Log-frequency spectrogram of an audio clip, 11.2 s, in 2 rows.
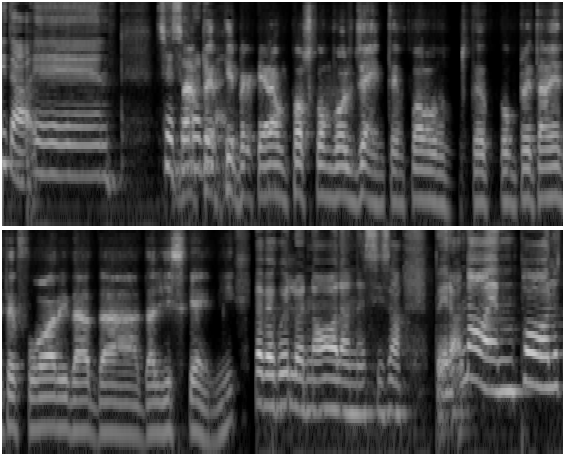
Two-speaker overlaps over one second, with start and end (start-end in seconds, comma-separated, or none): none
